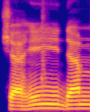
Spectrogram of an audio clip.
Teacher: Bacaan iqlab dengan dengung dua harakat. Syahidam, bibir tertutup.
